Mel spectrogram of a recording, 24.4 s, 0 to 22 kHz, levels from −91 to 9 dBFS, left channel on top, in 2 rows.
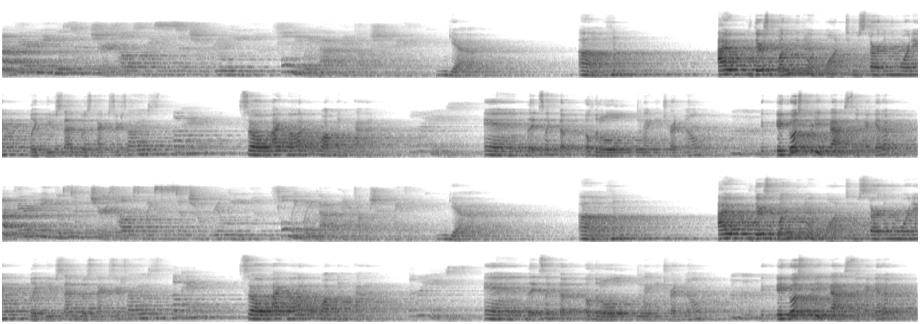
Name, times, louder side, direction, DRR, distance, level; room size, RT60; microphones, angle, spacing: voice 1, 0.0-5.5 14.5-14.8 17.6-18.3 21.9-22.3, equal, 55° right, -5 dB, 2.1 m, -35 dB
voice 2, 5.8-6.3 7.7-8.2 9.6-14.2 15.5-17.2 18.6-21.5 22.5-24.1, left 1 dB, 15° left, 1 dB, 0.8 m, -23 dB
13.5 x 10.5 x 4.5 m, 2.8 s
head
